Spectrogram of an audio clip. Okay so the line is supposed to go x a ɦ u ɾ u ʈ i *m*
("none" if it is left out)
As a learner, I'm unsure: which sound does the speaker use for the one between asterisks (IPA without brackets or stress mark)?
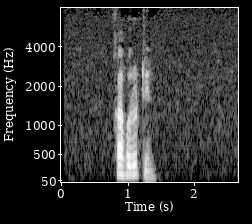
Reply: n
